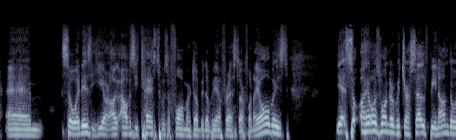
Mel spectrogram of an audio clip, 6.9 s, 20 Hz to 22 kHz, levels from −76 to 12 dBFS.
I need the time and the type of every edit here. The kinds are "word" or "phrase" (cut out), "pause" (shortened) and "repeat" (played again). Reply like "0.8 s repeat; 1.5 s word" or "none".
1.3 s word; 3.7 s phrase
